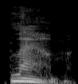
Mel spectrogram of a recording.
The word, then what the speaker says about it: lamb: Write silent w lamb silent b.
